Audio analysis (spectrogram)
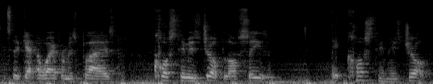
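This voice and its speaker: A man arguing football as a pundit in a heated, loud debate, pushing his points hard. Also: mid-range voice, a little fast, slight background noise, rough recording. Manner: argumentative, loud, talks over others. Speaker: Chelsea fan pundit.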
